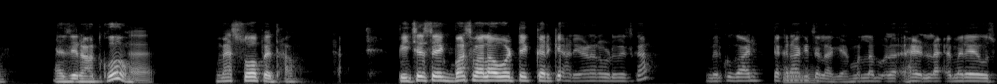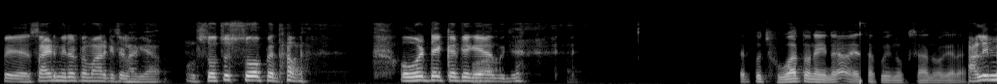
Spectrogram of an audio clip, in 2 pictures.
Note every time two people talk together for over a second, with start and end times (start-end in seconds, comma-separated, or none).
none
